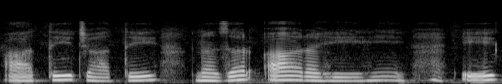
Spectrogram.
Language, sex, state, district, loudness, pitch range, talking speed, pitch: Hindi, female, Madhya Pradesh, Bhopal, -18 LUFS, 170-200 Hz, 85 wpm, 180 Hz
